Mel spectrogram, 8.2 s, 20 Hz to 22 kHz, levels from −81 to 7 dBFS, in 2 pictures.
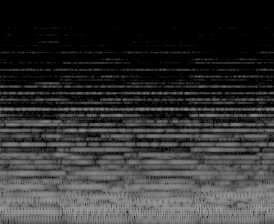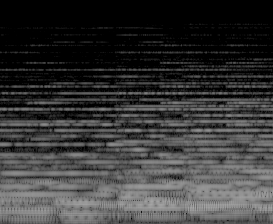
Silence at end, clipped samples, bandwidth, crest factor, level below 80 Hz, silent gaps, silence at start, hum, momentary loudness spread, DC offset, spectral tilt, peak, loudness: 0 s; under 0.1%; 15 kHz; 14 dB; -48 dBFS; none; 0 s; none; 5 LU; 0.1%; -5 dB/octave; -14 dBFS; -28 LUFS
